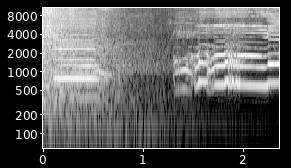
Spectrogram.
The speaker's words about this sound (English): Cock-a-doodle-oo! Went the rooster at McCall's Farm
